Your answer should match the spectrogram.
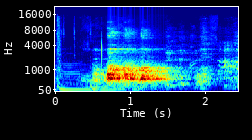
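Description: A dog barking, a loud rough burst about half a second in that lasts under a second.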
